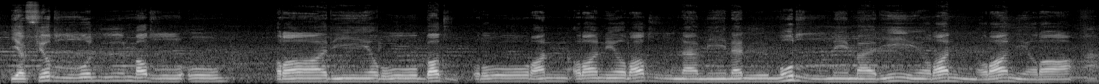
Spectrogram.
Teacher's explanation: Ra tidak lebih getarannya dari 2. Tidak boleh lebih dari 2 getaran ya. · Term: huruf ra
